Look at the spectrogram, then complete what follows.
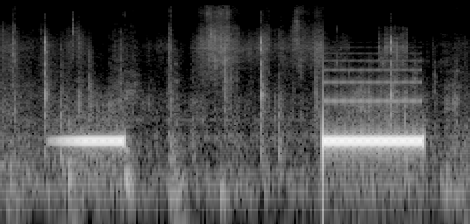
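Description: Two steady, buzzing ringback tones from a phone line, each lasting about a second with a pause between, heard clearly and alone as a call is placed to LG Twins pitcher Park Myung-geun.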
